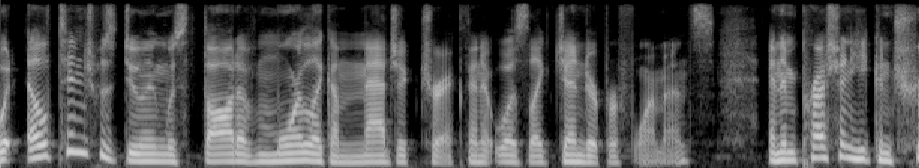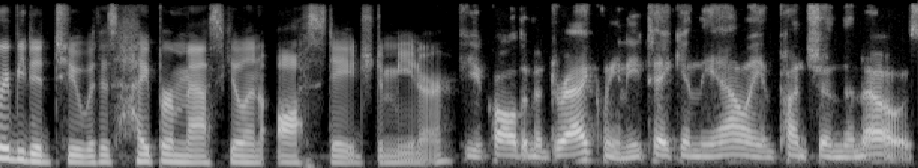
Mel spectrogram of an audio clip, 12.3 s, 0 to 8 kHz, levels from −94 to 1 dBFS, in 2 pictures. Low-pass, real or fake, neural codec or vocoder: 7.2 kHz; real; none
